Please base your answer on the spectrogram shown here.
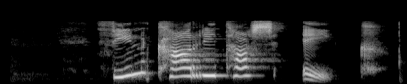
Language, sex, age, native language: Icelandic, female, 9, Icelandic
